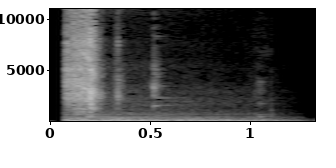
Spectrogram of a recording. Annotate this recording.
The sound my minidisk recorder makes sometimes while recording a new track or saving one.
click, minidisk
